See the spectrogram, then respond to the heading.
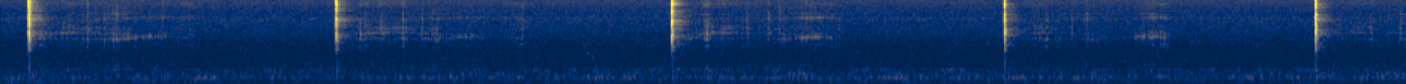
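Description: The bowl of a large, thin, solid stainless steel spoon is tapped and scraped with the flat metal handle of a utensil held in the fingertips. Five sharp, bright metallic ticks come at a slow, fairly even pace, each dying away almost at once, with faint scraping between them over a low, quiet background.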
